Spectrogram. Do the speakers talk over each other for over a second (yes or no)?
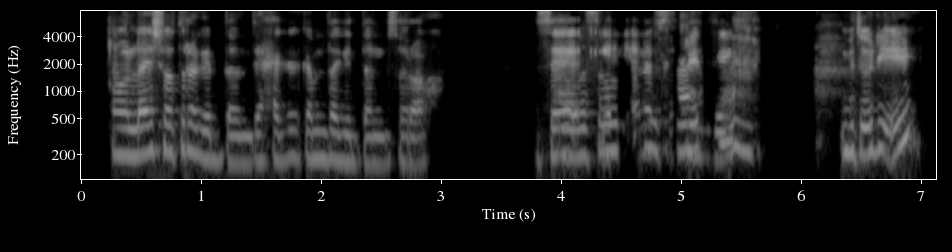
yes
